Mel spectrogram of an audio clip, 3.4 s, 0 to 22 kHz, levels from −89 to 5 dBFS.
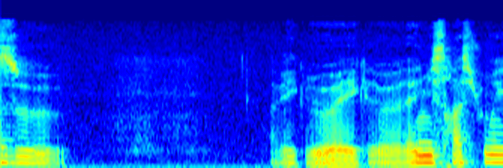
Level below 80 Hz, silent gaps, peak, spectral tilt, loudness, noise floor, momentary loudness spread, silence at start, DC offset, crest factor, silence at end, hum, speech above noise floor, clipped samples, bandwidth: -46 dBFS; none; -10 dBFS; -6 dB/octave; -27 LUFS; -59 dBFS; 17 LU; 0 s; under 0.1%; 18 dB; 0 s; none; 32 dB; under 0.1%; 13 kHz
